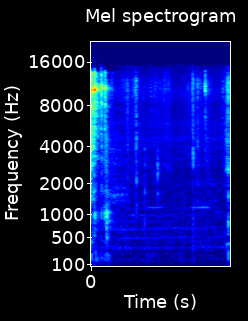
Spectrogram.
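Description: A bone folder pressing down on a small layered cardstock piece on a craft mat: a short burst of rubbing and clicks at the start, then a few faint light taps as the piece is handled.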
